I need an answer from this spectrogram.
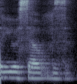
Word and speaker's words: yourselves: us you're saying yourself yourselves but with a V so yourselves so yeah yourself yourself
